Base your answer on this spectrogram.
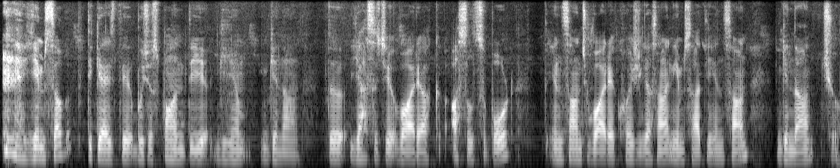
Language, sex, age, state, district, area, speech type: Kashmiri, male, 30-45, Jammu and Kashmir, Anantnag, rural, spontaneous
